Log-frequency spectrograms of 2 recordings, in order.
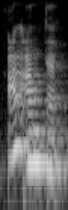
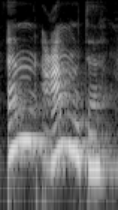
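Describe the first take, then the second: First: The word begins with an 'am' sound. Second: The word begins with an 'an' sound. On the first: The speaker calls it wrong. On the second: The speaker calls it right.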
